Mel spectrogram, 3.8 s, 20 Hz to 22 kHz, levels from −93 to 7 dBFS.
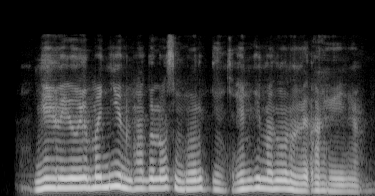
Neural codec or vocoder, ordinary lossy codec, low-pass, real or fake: autoencoder, 22.05 kHz, a latent of 192 numbers a frame, VITS, trained on one speaker; none; none; fake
